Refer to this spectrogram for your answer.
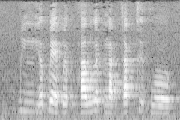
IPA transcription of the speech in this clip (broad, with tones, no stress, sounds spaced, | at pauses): ɓ i˧ ŋ ḭ˧˥ ə̯ ɓ ɛ˨˩ ɓ ə˨˩ p̚ h a˨˦ w l ə˨˩ p̚ ŋ a˨˩ k̚ s a˦˥ k̚ x ɨ̰˧˨ ə̯ k w o˨˩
